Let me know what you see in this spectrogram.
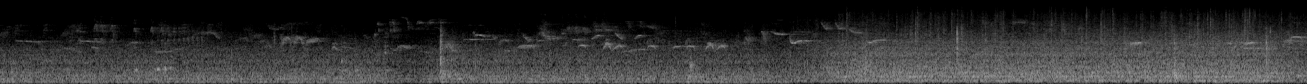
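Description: Chopped scallions and shallots, then rice, sizzling in oil in a wok as a spatula stirs them, with short bird chirps over the top. The sizzle gets louder about eight and a half seconds in.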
